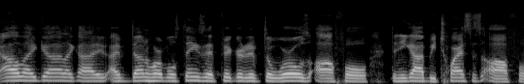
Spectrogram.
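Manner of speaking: tearful, crying, broken-down voice. Retelling a comic scene where the Comedian breaks down: imitating the Comedian crying. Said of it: "he's crying. He's going like".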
